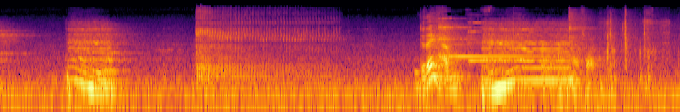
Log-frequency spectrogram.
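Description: A man's wordless vocal sounds: a voice sliding down in pitch about a second in, a hiss in the middle, then a voice sliding up and holding a steady note near the end.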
